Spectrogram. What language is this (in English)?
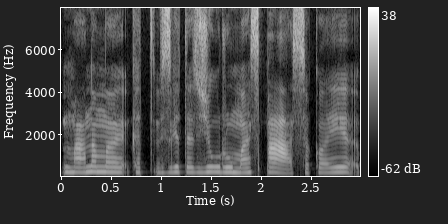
Lithuanian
